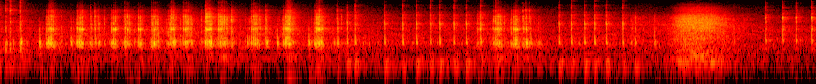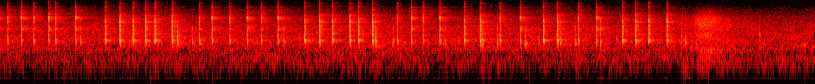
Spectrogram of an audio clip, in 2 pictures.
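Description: A computer mouse clicks rapidly and repeatedly, close by.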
